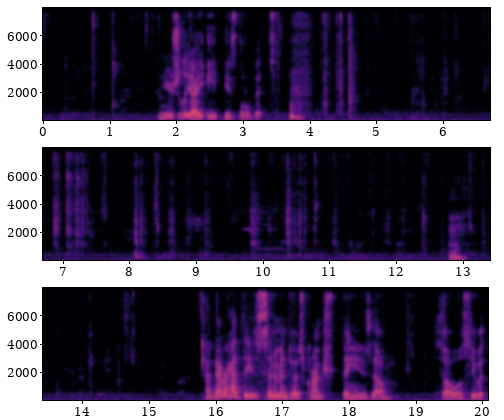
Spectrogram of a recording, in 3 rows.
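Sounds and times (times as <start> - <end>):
chewing crispy crust: 4.0 - 15.8, 18.7 - 19.4.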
